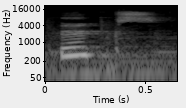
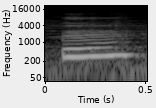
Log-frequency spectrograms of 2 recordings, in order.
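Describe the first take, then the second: First: The word is said with its ending dropped. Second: Only the first sound of the word is said. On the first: This is the everyday spoken form. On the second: This is fast everyday speech. "Nopea puhekieli"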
